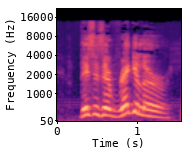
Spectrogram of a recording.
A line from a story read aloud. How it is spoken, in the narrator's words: he cried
